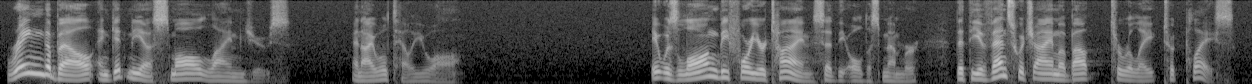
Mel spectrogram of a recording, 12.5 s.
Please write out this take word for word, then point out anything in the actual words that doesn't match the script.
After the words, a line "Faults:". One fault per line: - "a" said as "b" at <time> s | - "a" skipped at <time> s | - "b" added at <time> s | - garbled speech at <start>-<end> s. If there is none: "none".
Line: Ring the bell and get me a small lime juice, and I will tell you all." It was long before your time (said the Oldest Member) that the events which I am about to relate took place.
Ring the bell and get me a small lime juice, and I will tell you all." It was long before your time (said the Oldest Member) that the events which I am about to relate took place.
Faults:
none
